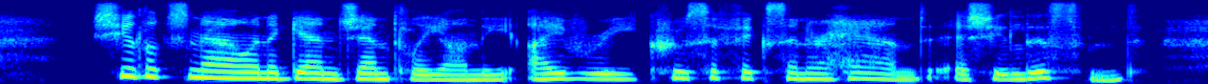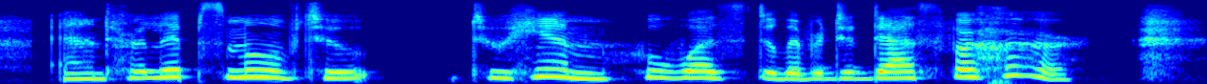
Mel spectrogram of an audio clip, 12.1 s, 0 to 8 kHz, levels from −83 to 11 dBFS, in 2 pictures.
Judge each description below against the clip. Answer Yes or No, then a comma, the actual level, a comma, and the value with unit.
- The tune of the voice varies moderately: Yes, average, 3.2 semitones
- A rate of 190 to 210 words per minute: No, average, 150 wpm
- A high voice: Yes, high, 215 Hz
